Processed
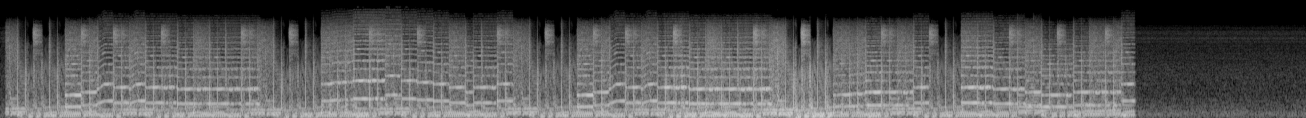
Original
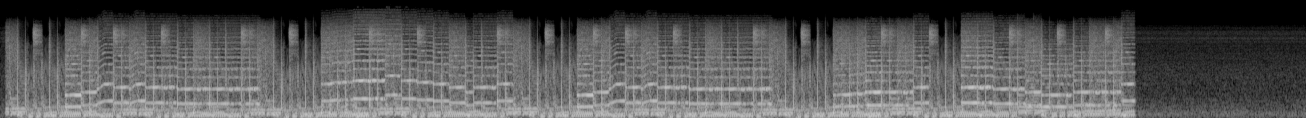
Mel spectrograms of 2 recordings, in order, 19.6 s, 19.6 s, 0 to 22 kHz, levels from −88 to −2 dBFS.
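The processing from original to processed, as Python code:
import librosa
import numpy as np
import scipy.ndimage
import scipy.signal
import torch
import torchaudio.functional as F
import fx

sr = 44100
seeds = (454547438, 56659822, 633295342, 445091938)

y = fx.env_flatten(x, sr, amount_pct=100, at=(9.95, 12.47))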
